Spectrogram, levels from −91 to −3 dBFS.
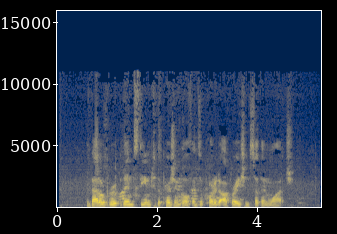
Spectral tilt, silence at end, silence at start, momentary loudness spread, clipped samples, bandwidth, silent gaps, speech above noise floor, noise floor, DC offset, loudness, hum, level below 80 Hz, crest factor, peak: -6 dB/octave; 0.6 s; 0.6 s; 9 LU; under 0.1%; 11.5 kHz; none; 30 dB; -47 dBFS; under 0.1%; -17 LUFS; none; -54 dBFS; 16 dB; -2 dBFS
